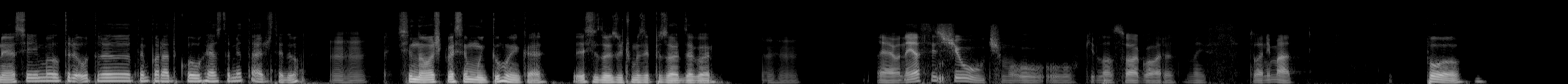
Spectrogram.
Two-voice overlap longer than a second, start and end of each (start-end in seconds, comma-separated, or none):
none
